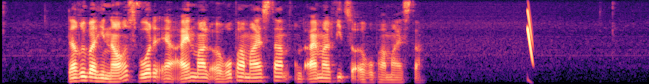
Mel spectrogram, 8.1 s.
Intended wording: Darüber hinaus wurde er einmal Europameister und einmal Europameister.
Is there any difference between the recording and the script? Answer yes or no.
yes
